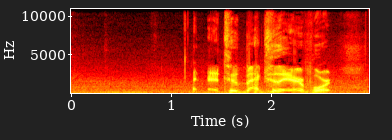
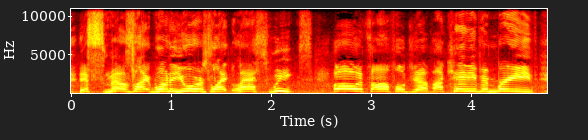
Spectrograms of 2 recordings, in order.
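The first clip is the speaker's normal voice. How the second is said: high, hammed-up complaint about a stink; mock disgust; 9 semitones higher than usual. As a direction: throw the blame back, feigning suffocation. Turns accusation back on Jeff.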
